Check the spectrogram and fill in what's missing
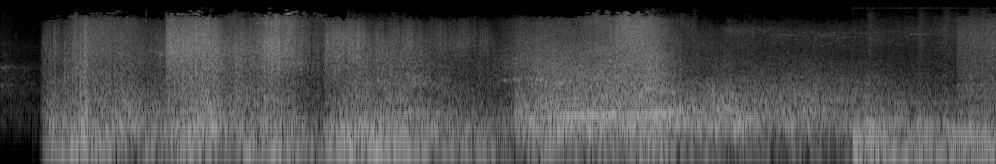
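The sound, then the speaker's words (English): A relentless barrage of booming, cinematic explosions fills the whole stretch, loud, with rumbling blasts overlapping one after another and no voices. “There's going to be explosions and there's going to be long, stilted speeches.”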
